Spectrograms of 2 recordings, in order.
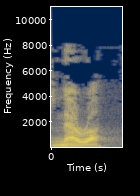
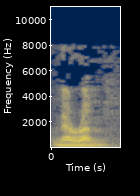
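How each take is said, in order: First: The syllable ends in a vowel, with no N. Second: The syllable ends with an added N sound. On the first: The speaker calls it right. "It's Nara" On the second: The speaker calls it wrong. "Not Naran, You added an N incorrectly"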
